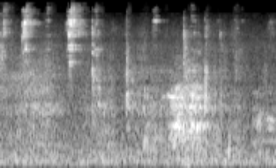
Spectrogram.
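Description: A dog whimpering and yipping nearby in short, high whines, a few separate cries and then a longer whine, with no speech over them.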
